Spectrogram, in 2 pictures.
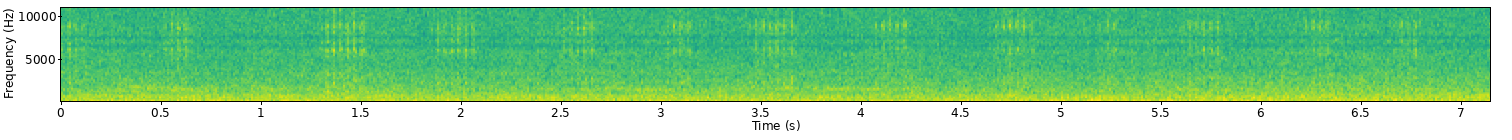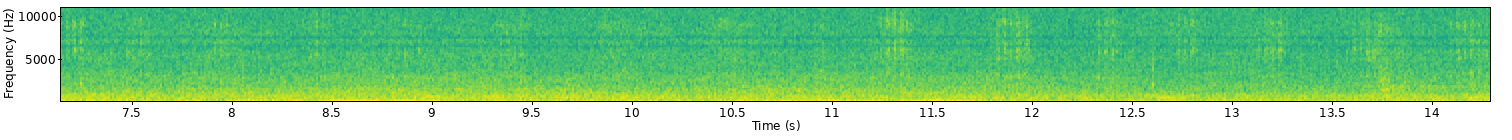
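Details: Pudge, a pet cat living in New York, purring in a steady, low, continuous rumble that runs unbroken through the whole stretch, with a soft hiss-like background noise throughout.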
